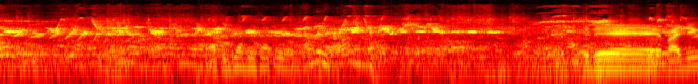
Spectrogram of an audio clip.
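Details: White-rumped shama, on its first outing after a month-long break, singing a dense run of sharp whistles and chattering phrases, with human talk in the background and a low voice near the end.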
